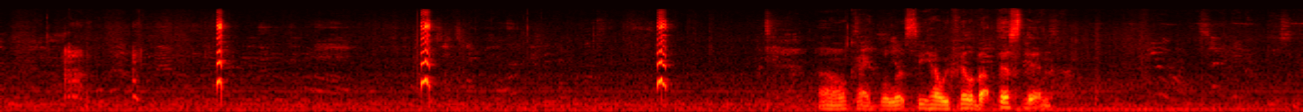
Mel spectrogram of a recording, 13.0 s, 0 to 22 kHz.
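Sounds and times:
dog toy squeaking: 4.2s - 4.4s.

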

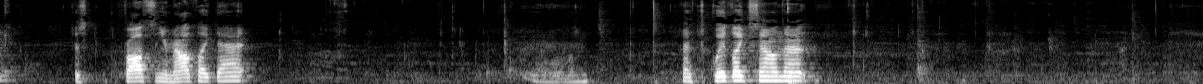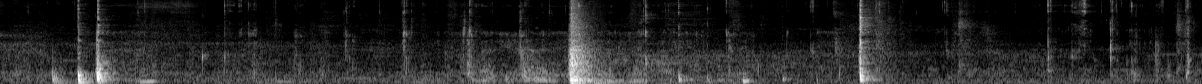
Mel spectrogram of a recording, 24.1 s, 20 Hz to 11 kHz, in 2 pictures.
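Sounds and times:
person chewing spaghetti: 2.6s - 6.8s, 8.2s - 24.0s.

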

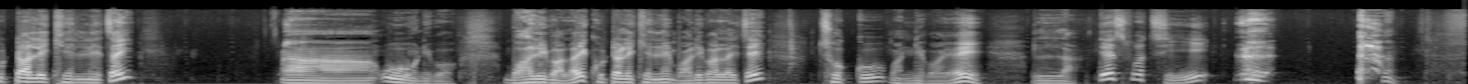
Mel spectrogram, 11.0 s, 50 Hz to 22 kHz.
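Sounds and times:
breathy exhale: 3.5s - 3.8s, 10.7s - 11.0s
man coughing: 9.3s - 10.6s.

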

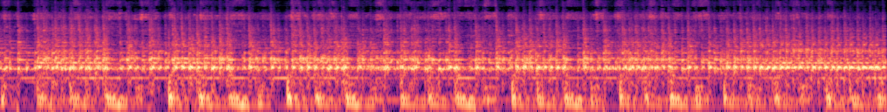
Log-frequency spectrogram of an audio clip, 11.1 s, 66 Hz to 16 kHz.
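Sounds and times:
fast loud drumming: 0.0s - 11.0s.

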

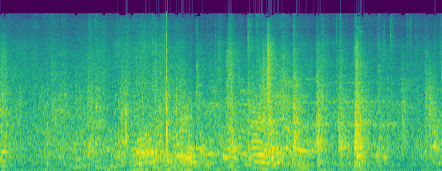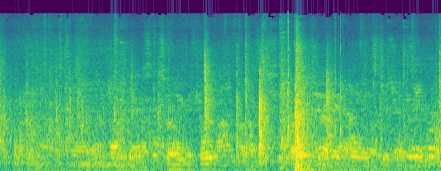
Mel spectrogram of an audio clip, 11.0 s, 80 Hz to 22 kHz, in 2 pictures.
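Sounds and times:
murmured chatter: 0.0s - 11.0s
papers rustling: 0.0s - 11.0s.

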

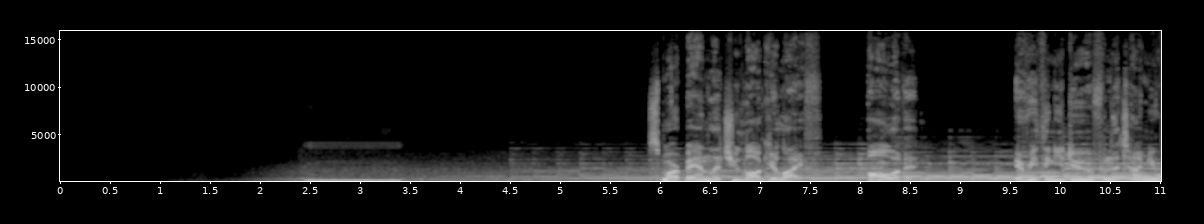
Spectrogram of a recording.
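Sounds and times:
vibration motor buzzing: 2.3s - 3.6s.

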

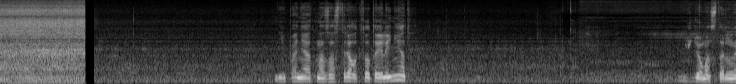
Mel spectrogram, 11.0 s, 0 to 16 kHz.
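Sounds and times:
distant off-road vehicles humming: 0.0s - 11.0s.

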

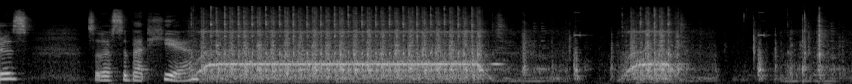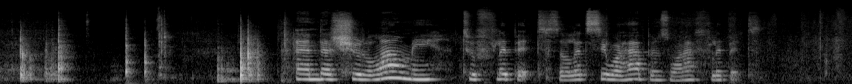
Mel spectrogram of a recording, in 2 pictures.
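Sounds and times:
electric sewing machine stitching: 1.9s - 7.2s.

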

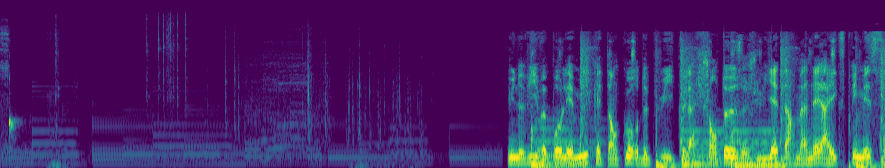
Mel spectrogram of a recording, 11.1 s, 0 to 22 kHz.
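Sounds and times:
music: 0.0s - 11.0s.

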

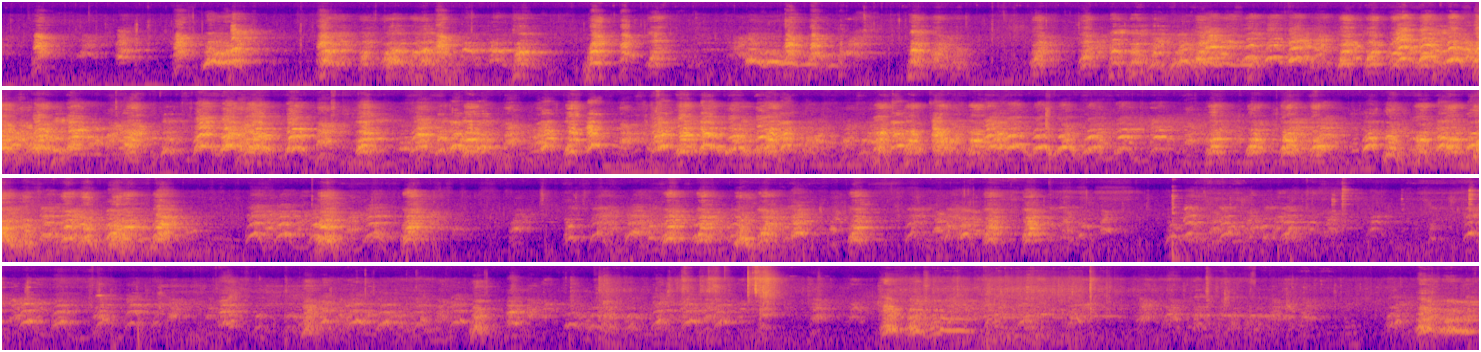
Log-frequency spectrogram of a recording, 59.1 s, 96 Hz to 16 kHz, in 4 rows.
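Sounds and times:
dogs barking loudly: 0.0s - 59.0s.

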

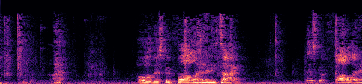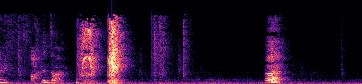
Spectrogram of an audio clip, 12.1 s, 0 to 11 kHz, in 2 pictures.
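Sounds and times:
man straining grunt: 10.4s - 11.0s.

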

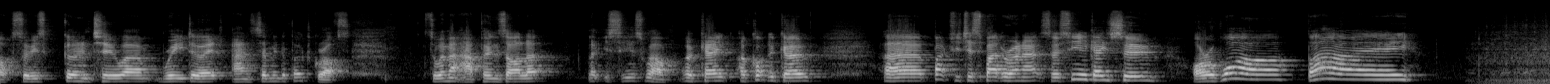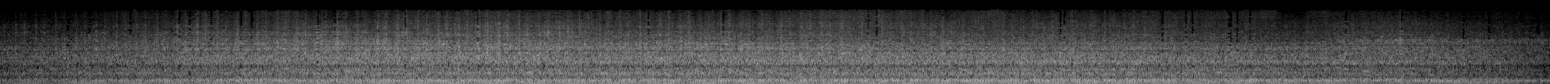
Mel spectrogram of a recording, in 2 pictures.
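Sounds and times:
engine idling: 14.7s - 31.0s.

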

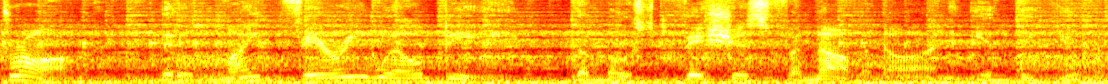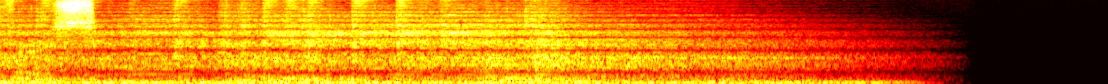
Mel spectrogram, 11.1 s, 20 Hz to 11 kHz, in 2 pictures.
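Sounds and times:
dramatic background music: 0.0s - 10.2s.

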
